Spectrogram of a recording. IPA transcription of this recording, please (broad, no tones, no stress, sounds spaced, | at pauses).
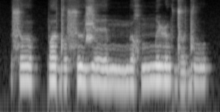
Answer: s ɵː pː ɐ d o s ʉ ʑ eː mː ʉ χ mː i ɭ ɨ w d ɵ d u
